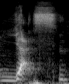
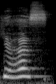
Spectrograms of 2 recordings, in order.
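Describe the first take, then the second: First: It sounds confident and sure. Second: It sounds scared and unsure.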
